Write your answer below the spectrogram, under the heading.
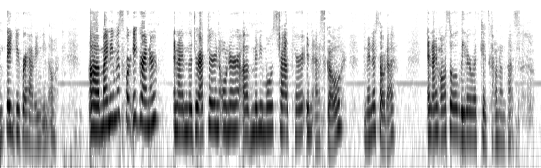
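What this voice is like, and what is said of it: Out of breath, breathy speech. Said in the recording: “little out of breath ... So if I have to take breaths, that's why.”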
